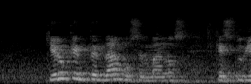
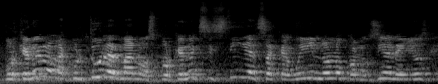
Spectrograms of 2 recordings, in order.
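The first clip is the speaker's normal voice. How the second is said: preaching at full force, louder and higher; forceful preaching; 5 semitones higher, 5 dB louder than usual. Acted. Preacher raises his voice to the brothers, forceful preaching. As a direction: drive the point home to the congregation.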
